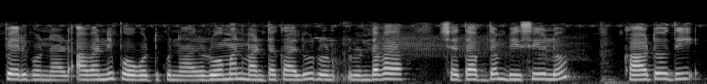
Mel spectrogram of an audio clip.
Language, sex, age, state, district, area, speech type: Telugu, female, 30-45, Telangana, Hyderabad, rural, spontaneous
